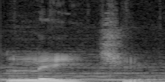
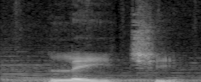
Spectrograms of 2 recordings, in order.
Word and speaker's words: leite: Então, por exemplo, a consoante T vai virar Tche, como por exemplo na palavra leite. Então, a gente escreve com T-E, mas a gente, em geral, no Brasil em geral, é pronunciado como leite. Em algumas regiões se pronuncia como leite, mas em geral se pronuncia como leite.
